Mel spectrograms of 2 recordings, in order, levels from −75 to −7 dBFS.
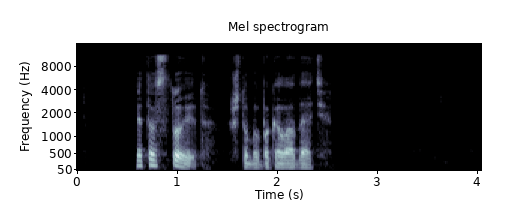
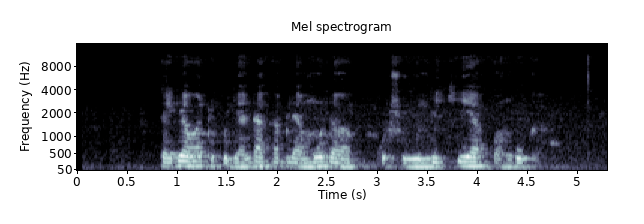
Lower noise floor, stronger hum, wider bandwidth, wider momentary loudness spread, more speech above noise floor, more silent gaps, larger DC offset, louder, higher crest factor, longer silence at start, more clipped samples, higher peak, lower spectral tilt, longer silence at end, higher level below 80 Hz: first, -80 dBFS vs -54 dBFS; neither; about the same, 12 kHz vs 11.5 kHz; first, 15 LU vs 10 LU; first, 55 dB vs 34 dB; neither; neither; second, -26 LUFS vs -21 LUFS; about the same, 22 dB vs 18 dB; second, 0.6 s vs 0.85 s; neither; about the same, -6 dBFS vs -4 dBFS; second, -4 dB/octave vs -8 dB/octave; first, 1.55 s vs 0.5 s; second, -60 dBFS vs -46 dBFS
